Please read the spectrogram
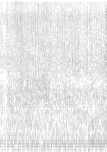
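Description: Near silence: only a faint, steady hiss.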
